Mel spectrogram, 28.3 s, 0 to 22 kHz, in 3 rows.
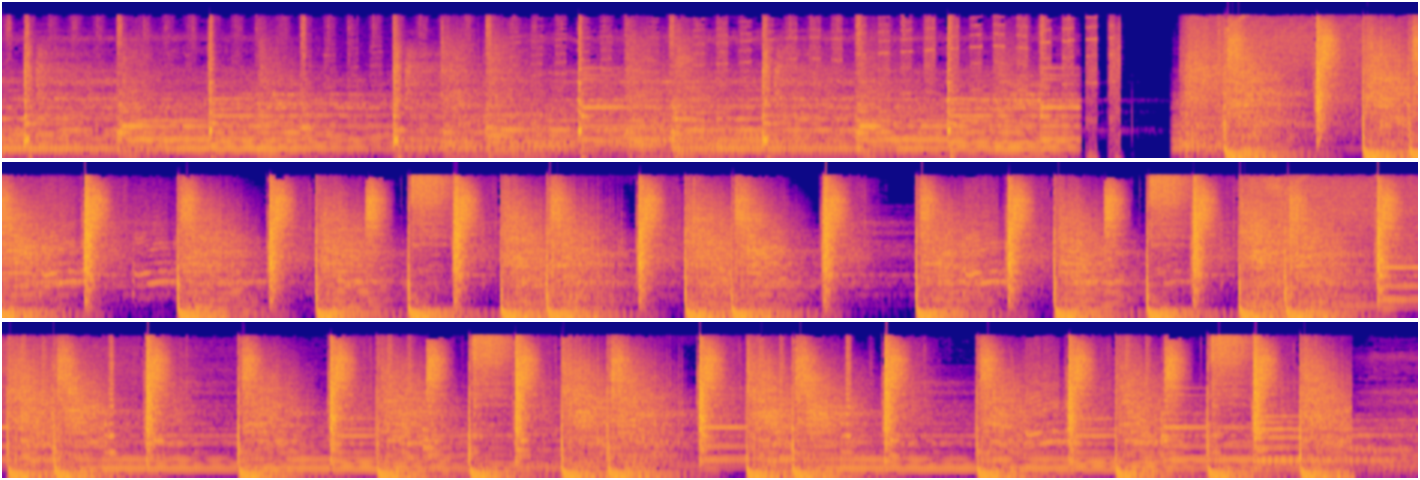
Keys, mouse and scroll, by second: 0.2 ctrl+c, 0.5 ctrl+f, 2.0-8.8 drag, 9.0 i, 9.4 click, 12.7-13.2 typing, 15.0 v, 16.3 click, 18.7 click, 25.0 click.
